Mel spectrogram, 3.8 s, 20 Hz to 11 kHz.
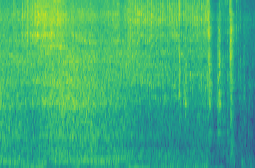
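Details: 1987 Volvo 240 GLT, 2.3L Redblock, idling after an ignition coil replacement and rewiring to fix an intermittent no-start: a steady low rumble under the hiss of rain, bonnet closed. Sounds healthy.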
